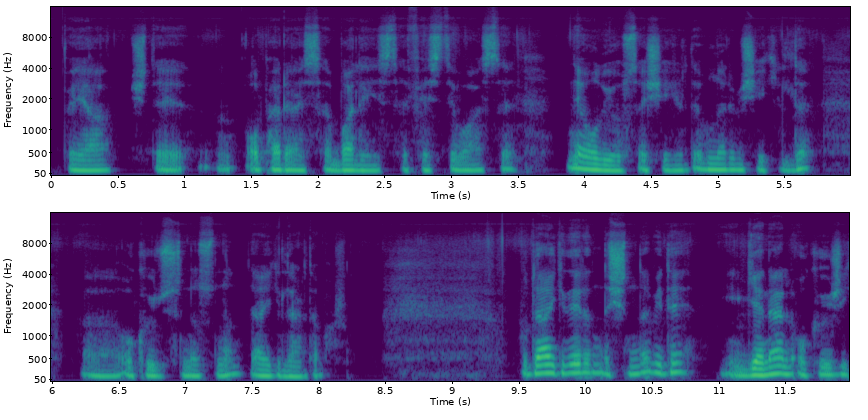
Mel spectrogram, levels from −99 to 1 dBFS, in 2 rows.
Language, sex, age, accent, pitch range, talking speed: Turkish, male, 40-59, native, 120-145 Hz, 135 wpm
